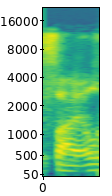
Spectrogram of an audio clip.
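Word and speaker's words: Pfeil: Swiss-made file knives, or feel. I don't know how you guys pronounce them. We pronounce it file.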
